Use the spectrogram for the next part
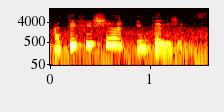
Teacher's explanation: he used a falling intonation on the last item to indicate that the list has ended.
